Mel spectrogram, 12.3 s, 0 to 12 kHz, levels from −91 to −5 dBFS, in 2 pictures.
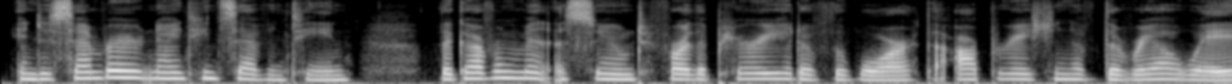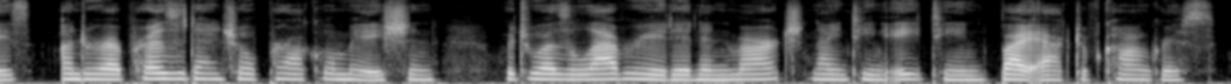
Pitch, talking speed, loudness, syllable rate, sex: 210 Hz, 160 wpm, -21 LUFS, 5.7 syllables/s, female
